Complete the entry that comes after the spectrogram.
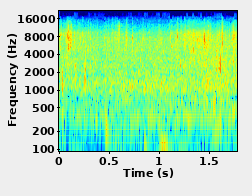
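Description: River water flows past at a spot along the river, a soft continuous trickle and wash with small splashes and one low thump, close by and moderately loud, with no talking.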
